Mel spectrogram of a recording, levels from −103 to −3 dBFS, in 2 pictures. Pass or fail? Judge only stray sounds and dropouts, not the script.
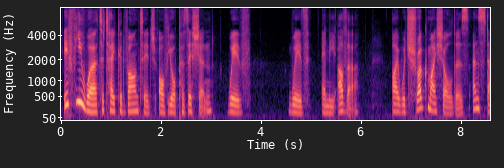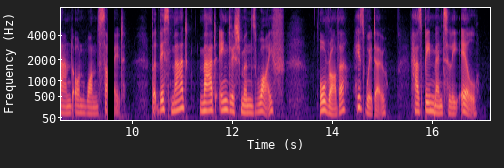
fail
